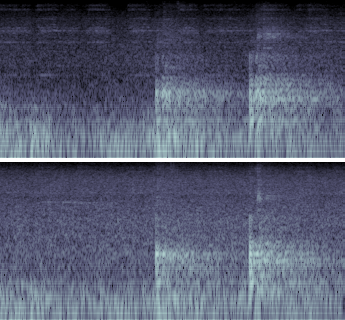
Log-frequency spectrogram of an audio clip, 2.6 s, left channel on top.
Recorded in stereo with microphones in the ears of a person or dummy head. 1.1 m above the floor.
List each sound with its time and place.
1.2 s footsteps: 45° right (ahead or behind), 4.5 m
